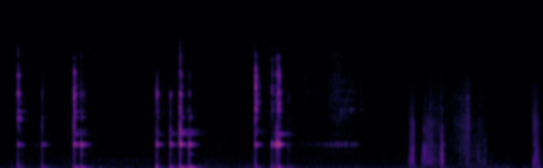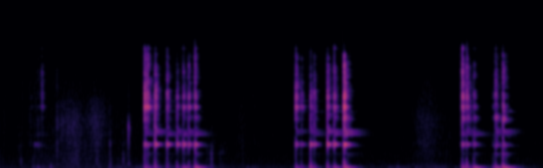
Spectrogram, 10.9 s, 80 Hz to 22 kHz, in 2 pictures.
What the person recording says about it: 08:14 - 13:30 - Tapping on smooth glass piggy bank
